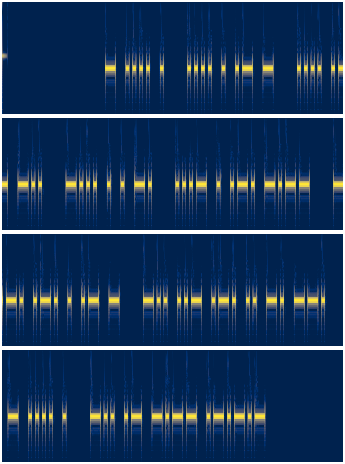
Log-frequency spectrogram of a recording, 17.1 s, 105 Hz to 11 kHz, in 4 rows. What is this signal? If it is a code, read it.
Morse code, heard as a keyed tone, about 28 wpm, 700 Hz. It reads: THE HEAT HAD BEEN VERY GREAT DURING THE DAY.
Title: Sentences from Top 1000 Words - Review Part 3 - 28wpm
